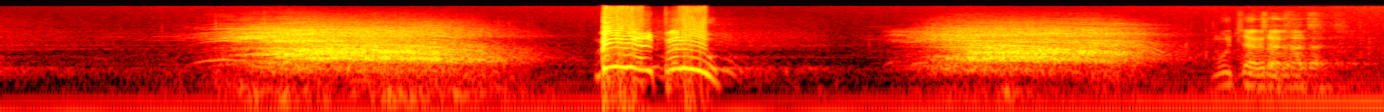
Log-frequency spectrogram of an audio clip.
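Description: A large group of young men shouts back in unison.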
